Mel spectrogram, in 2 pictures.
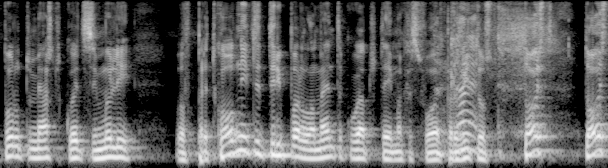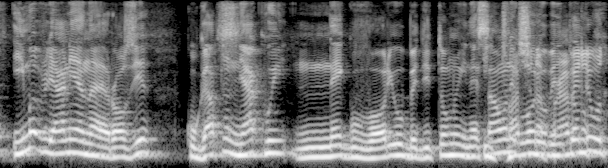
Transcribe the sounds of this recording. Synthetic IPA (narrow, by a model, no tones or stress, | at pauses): pɤɾvot̪omʲjast̪o̥koɛt̪ʊ̥səiməli | vɐfpɾɛt̪xɔd̪nit̪ɛt̪ɾipɐɾlˠɐmɛnt̪əkoɡat̪o̥t̪ɛiməxəsvɔɛpɾɐvit̪ɛlˠst̪vot̪ɔɛst̪t̪ɔɛst̪iməvlijaniɛnɐɛɾɔzijə | koɡat̪onʲakojnɛɡovɔɾiobɛd̪it̪ɛlˠnoinɛsamonɛɡovɔɾiobɛd̪iɛli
